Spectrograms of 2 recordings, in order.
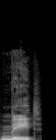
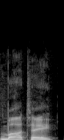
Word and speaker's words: MATE: case is mate even though it looks like mate it's pronounced mate and that's the name of the desktop environment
